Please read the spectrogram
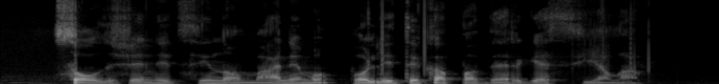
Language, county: Lithuanian, Kaunas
